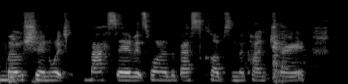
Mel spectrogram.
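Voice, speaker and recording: A woman with an American accent, monotone and flat in intonation, over a quiet background. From California. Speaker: university student. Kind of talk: interview answer. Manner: casual, chatty. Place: home room. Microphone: video call.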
